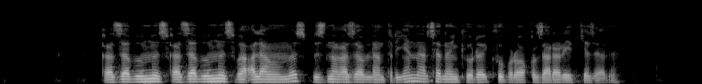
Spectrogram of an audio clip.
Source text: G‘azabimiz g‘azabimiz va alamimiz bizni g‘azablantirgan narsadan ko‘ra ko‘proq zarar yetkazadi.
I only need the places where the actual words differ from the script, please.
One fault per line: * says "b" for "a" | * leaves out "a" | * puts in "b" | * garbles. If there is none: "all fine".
all fine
